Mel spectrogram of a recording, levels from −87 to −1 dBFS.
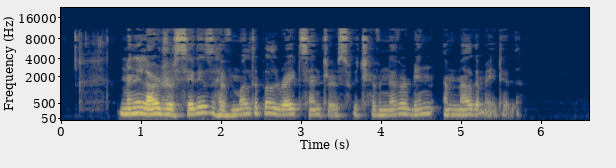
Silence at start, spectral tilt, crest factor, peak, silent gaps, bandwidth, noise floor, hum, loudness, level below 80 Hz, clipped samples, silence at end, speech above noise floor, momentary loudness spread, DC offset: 0.15 s; -5 dB/octave; 20 dB; -4 dBFS; none; 11.5 kHz; -76 dBFS; none; -23 LUFS; -62 dBFS; under 0.1%; 0.9 s; 53 dB; 19 LU; under 0.1%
